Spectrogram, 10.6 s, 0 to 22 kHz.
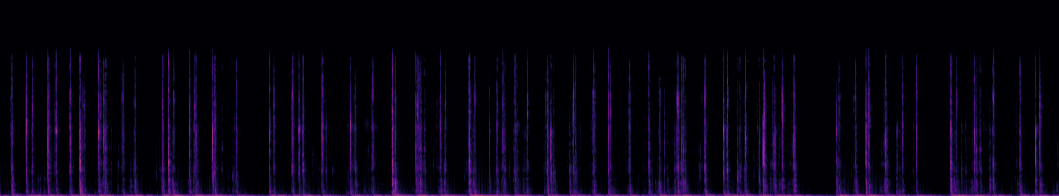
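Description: Fingertips and short nails type rapidly on a full-size plastic computer keyboard with a colour-changing backlight and a hollow casing. Dense, sharp, bright key clicks sit over a low, hollow thump and stop almost at once, with brief pauses near 2.5 and 8 seconds before the tapping resumes.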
